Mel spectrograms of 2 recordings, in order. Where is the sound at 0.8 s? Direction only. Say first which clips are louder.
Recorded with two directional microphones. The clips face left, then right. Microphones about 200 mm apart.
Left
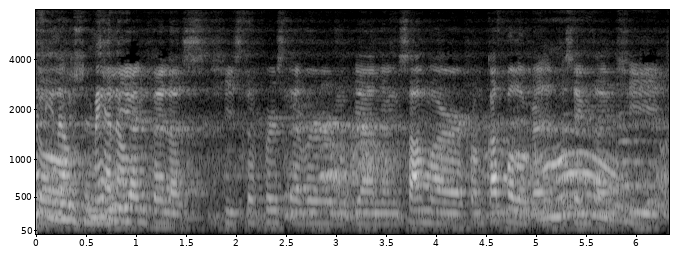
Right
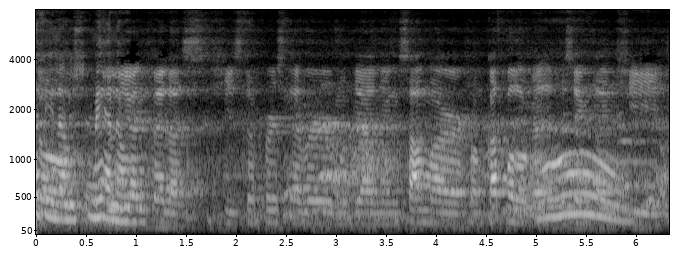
Left 1 dB; 5° left (ahead or behind).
